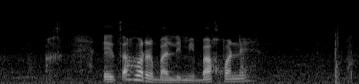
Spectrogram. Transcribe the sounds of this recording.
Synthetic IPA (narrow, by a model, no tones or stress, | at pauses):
ɪt͡sʼaɦʊɾɪbalɪmibak͡xʰɔːnɛ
